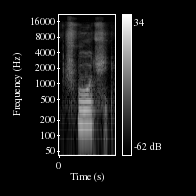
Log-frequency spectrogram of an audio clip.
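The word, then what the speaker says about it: 出去: 때는라라 나가다 뭐라고 할까요 나가다 할 때는 추취 추라고 발음합니다 취 살짝만 붙이면 됩니다 나옵니다라 나갑니다 자 그다음에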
